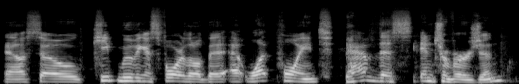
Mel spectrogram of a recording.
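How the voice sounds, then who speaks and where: A man's voice: medium pitch, moderate pace, a bit bright, dry recording. A man hosting a podcast, drawing out his guest with long, rambling, encouraging questions. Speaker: podcast host. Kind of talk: casual podcast interview.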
